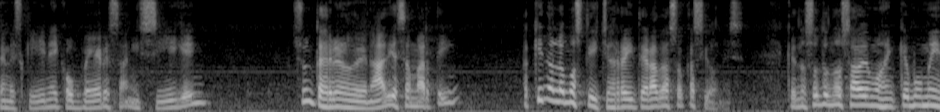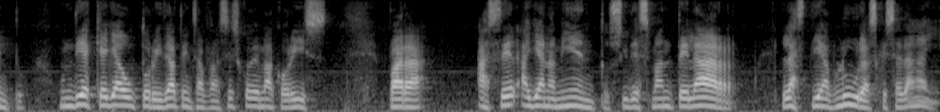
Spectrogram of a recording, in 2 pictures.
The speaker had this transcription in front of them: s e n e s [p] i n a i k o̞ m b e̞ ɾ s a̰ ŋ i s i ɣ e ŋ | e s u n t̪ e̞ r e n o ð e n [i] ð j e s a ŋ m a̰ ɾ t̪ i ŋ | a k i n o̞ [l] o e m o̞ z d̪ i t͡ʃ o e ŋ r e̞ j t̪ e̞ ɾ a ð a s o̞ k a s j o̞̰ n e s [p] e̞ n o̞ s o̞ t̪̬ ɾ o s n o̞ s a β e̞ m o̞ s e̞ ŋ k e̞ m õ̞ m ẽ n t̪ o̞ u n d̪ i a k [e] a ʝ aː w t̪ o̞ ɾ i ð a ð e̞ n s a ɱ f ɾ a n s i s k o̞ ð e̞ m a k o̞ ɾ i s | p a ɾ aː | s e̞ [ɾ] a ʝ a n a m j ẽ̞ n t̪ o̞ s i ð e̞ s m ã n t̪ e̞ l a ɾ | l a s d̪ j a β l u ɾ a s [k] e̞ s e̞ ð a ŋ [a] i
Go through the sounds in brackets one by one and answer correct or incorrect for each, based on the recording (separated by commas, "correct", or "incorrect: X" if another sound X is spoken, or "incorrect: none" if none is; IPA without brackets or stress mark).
incorrect: k, incorrect: a, correct, incorrect: k, correct, correct, correct, correct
